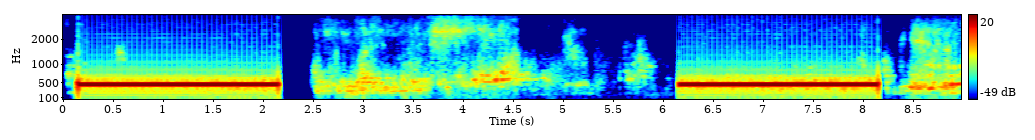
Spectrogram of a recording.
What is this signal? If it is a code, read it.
Ringback tone (North America), 440 + 480 Hz.
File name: out- - - - - .9765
